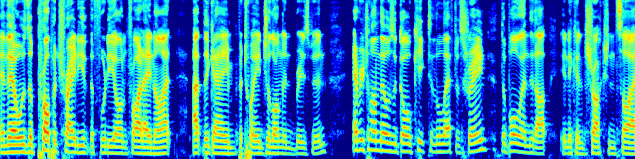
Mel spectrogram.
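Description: A man with an Australian accent talks at a very fast pace in a medium pitch with ordinary pitch variation, recorded dry and close with no echo on a very clean track with a silent background. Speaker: AFL podcast host. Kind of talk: casual sports chat.

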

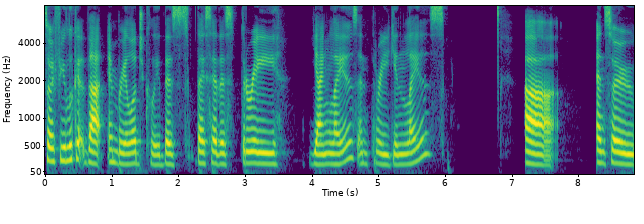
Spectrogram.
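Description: A woman's medium-pitched voice with an Australian accent, at a fairly slow pace with fairly even intonation, big swings in loudness and long, frequent pauses, in a very clean recording over a silent background. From Australia, Maitland NSW. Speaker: yoga teacher. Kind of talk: interview chat.

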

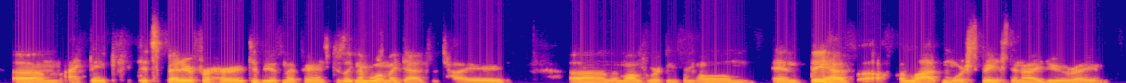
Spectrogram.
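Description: A man talks at a moderate pace in a medium pitch with ordinary pitch variation. He has a plain, everyday voice. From US South, Florida and Alabama. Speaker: podcast guest, friend of host. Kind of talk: casual chat.

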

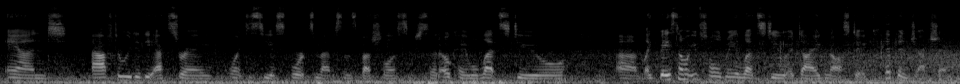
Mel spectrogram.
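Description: Her pace is fairly quick. Both room echo and background noise can be heard around this woman's voice. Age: 30s. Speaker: CrossFit coach. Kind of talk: casual interview. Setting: in-person at a gym.

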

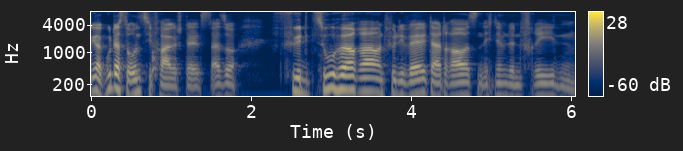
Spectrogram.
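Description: A man with a normal speaking voice talks at a medium pitch and moderate pace, with ordinary pitch variation. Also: very clean recording, silent background. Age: 30s. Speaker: podcast guest. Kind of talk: casual chat.

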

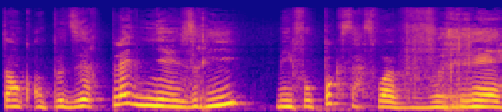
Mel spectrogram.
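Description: A woman talks at a very slow pace with a fairly high pitch. Her tone is dark and mellow, and somewhat breathy. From Quebec. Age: 40s. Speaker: interviewee with Asperger syndrome. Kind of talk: interview.

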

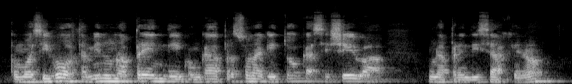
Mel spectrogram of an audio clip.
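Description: The speech has monotone, flat intonation at a moderate pace, with noticeable background noise. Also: man, medium pitch for a man. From Argentina, Buenos Aires. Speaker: radio host and percussionist. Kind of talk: radio interview.

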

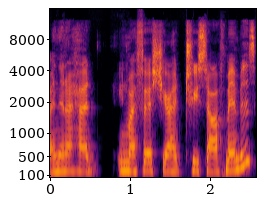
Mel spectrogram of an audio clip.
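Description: A woman's normal speaking voice, medium in pitch, at a fairly quick pace. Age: 20s. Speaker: business founder. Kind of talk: casual chat. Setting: studio.

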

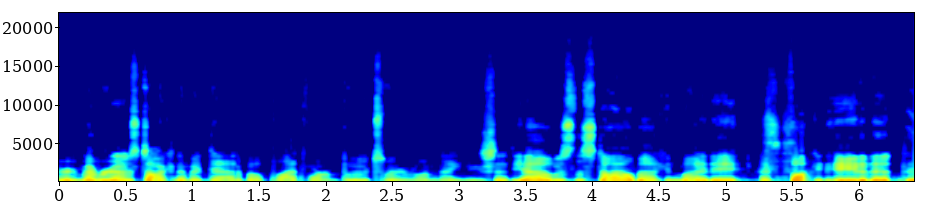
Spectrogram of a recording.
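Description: A man's deadpan delivery at a very fast pace, with hardly any pauses. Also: medium pitch for a man. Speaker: guest on podcast. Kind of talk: casual banter chat. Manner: deadpan, joking.

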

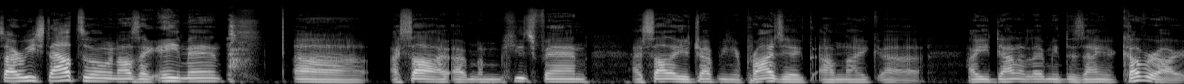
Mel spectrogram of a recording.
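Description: In a plain, everyday voice, a man with an American accent speaks at medium pitch with ordinary pitch variation. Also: moderate pace. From Southgate, Los Angeles area, California. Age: 30s. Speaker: graphic designer and creative business owner. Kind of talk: podcast interview.

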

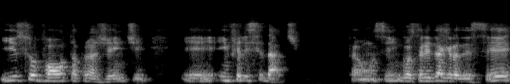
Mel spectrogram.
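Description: Pitch varies in an ordinary way. The speaker is a man with a high voice. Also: moderate pace. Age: 50s. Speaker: LGBT activist and professor. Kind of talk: interview.

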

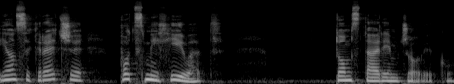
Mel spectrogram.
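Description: Somewhat breathy, a woman speaks at a fairly slow pace with lively intonation on a very clean recording with a silent background. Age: 40s. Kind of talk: casual chat.

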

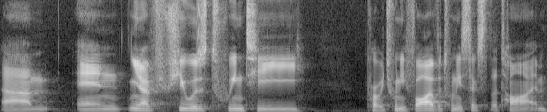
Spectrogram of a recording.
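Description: Recorded very cleanly against a silent background, a man with a New Zealand accent and a medium pitch speaks at a very slow pace. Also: fairly even intonation. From New Zealand (Taranaki, Christchurch). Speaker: business founder. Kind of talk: casual chat. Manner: casual, filler-heavy.

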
